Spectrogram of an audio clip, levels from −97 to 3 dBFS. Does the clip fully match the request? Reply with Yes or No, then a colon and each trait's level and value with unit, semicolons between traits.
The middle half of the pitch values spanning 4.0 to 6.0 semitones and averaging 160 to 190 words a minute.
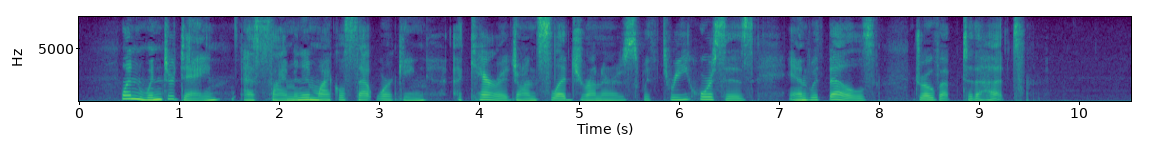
No: average, 4.3 semitones; average, 145 wpm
